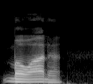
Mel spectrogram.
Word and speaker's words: Moana: How is it pronounced? – It's Moana. – Oh, Moana.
